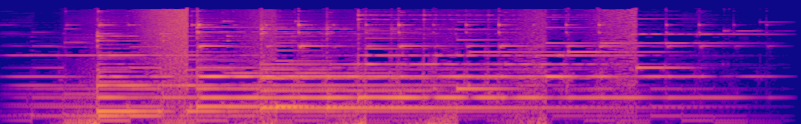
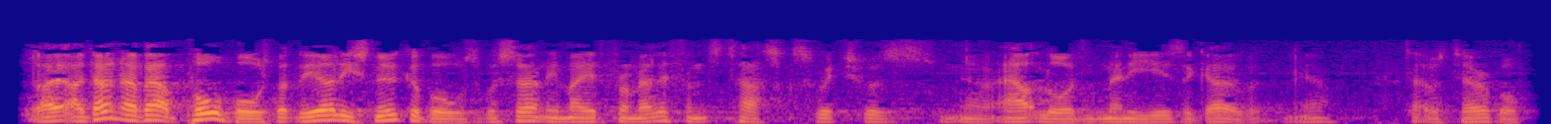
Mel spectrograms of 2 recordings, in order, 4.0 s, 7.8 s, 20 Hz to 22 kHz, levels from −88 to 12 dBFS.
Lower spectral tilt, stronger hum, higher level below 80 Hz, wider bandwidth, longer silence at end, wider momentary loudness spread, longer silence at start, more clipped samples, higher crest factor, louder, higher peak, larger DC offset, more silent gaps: second, -1.5 dB/octave vs -8.5 dB/octave; neither; first, -40 dBFS vs -50 dBFS; first, 17 kHz vs 6.2 kHz; about the same, 0.15 s vs 0.15 s; second, 14 LU vs 17 LU; about the same, 0.05 s vs 0.15 s; neither; about the same, 16 dB vs 20 dB; about the same, -18 LUFS vs -20 LUFS; second, -4 dBFS vs 0 dBFS; neither; neither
